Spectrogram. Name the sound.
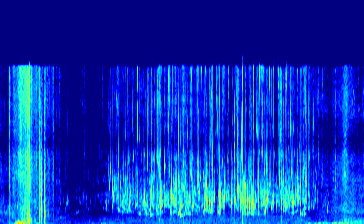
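babbling brook water trickling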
